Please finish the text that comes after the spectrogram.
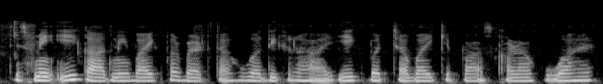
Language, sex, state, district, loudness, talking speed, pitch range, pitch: Hindi, female, Uttar Pradesh, Lalitpur, -18 LUFS, 180 wpm, 165-185 Hz, 175 Hz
